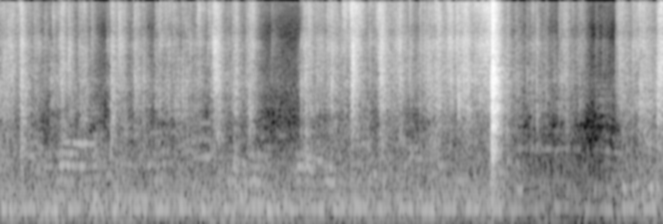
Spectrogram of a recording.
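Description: Close-miked crinkling and small clicks of a plastic drinking straw being handled and unwrapped, with one sharp click about five seconds in.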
